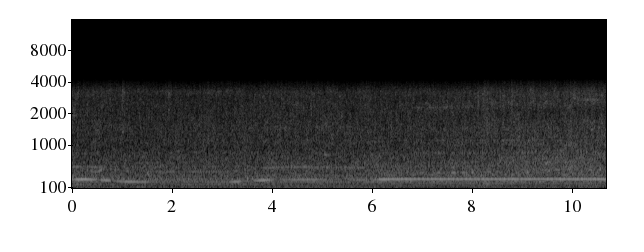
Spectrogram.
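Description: Cabin sound of an Alexander Dennis Enviro400 hybrid double-decker bus on the move: a steady drivetrain and road rumble with a humming tone that shifts pitch in the first few seconds, then holds steady from about six seconds in.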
